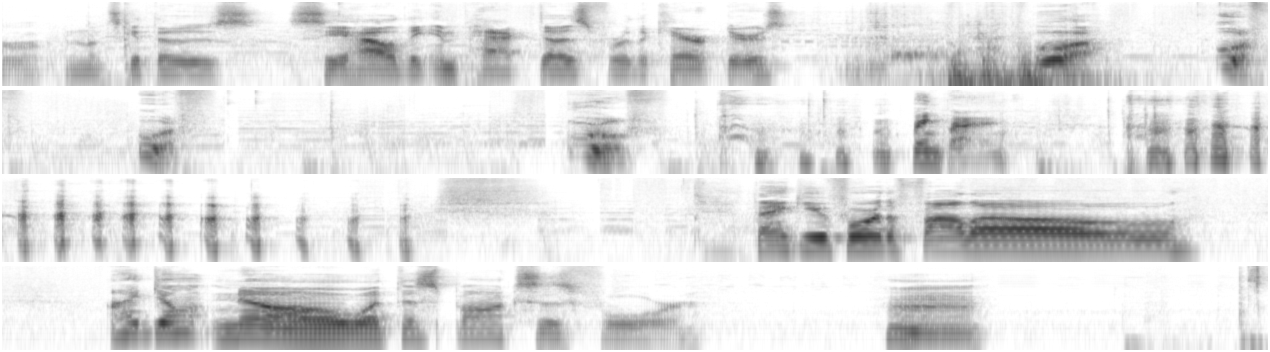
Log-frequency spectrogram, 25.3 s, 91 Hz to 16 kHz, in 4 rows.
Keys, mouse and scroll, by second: 0.5 space, 1.5 click, 2.1 space, 5.1 space, 5.9 click, 6.1 space, 7.0 space, 7.4 click, 7.7 space, 9.7 space, 13.9 ctrl+s.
